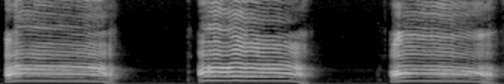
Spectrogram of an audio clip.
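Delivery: long high piercing shrieks; loud wailing cry; screaming. A narrator's reading. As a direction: shriek like a furious little girl. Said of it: "She started to yell and scream".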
